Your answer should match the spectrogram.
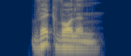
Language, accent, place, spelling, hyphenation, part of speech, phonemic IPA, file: German, Germany, Berlin, wegwollen, weg‧wol‧len, verb, /ˈvɛkˌvɔlən/, De-wegwollen.ogg
- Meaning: to want to leave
